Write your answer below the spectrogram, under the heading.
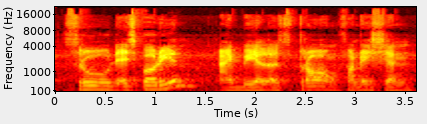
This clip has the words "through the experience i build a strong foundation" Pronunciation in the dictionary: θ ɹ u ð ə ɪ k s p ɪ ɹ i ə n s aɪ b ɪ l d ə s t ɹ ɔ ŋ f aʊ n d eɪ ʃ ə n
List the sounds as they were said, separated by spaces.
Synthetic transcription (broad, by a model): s ɹ u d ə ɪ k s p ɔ ɹ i ə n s aɪ b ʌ l ə s t ɹ ɔ ŋ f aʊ n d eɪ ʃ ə n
